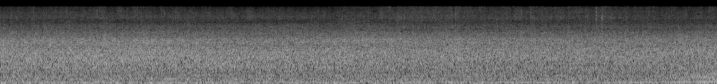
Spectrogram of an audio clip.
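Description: Heavy rain pouring steadily onto a road and pavement, a steady even hiss. Near the end the low hum of an approaching vehicle's engine starts to come in under the rain.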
